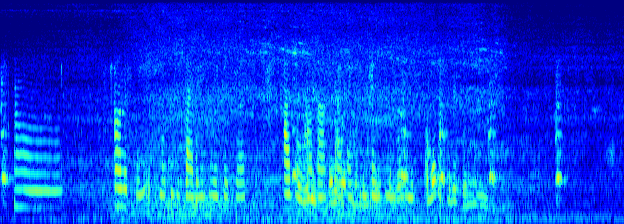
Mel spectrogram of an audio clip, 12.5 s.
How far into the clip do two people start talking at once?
5.9 s

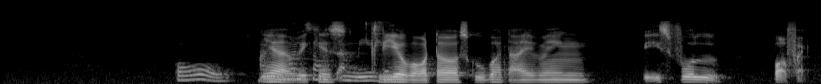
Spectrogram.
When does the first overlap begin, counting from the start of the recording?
2.6 s

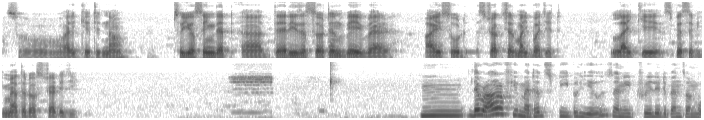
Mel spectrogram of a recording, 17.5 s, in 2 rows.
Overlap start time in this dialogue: none

